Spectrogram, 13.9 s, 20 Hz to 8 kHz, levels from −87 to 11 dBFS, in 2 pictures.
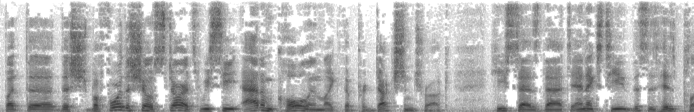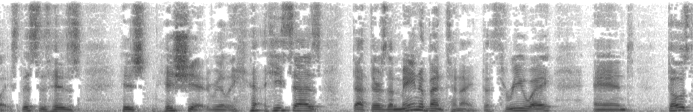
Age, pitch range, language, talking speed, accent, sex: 30-49, 105-135 Hz, English, 195 wpm, American, male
